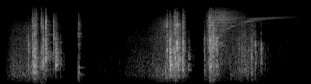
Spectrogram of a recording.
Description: Wpn_riflelaser_reloadinout.ogg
